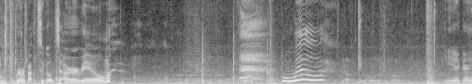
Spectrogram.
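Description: Women talk and exclaim with animation nearby.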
